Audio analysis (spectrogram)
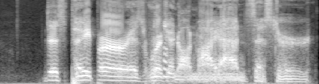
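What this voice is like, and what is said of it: Game character voice, wrestler-like. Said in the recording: “that your Maokai impression ... it got to a little bit Macho Man Randy Savage there”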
